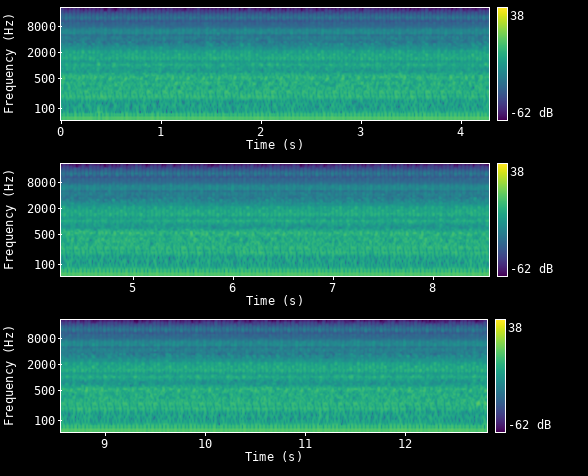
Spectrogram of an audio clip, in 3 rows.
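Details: VW Golf 1.6 TDI diesel, 90,000 km, idling: dense, even clatter about three beats a second that never changes; rattle at idle, owner suspects the dual-mass flywheel, not confirmed.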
